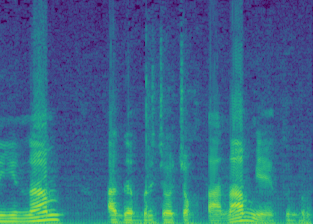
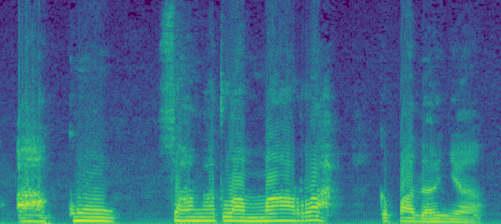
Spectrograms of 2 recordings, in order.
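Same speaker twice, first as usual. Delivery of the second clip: loud, slow, high-pitched angry declaration; 4 semitones higher, 3 dB louder, slower than usual. Shown as a demonstration. Teacher showing pupils how angry poetry lines should sound, angry. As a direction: declaim it in anger, drawing the words out. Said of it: "misalnya lagi marah".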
